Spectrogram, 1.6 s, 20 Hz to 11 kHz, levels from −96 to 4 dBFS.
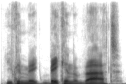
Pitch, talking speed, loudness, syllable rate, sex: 100 Hz, 230 wpm, -18 LUFS, 4.7 syllables/s, male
